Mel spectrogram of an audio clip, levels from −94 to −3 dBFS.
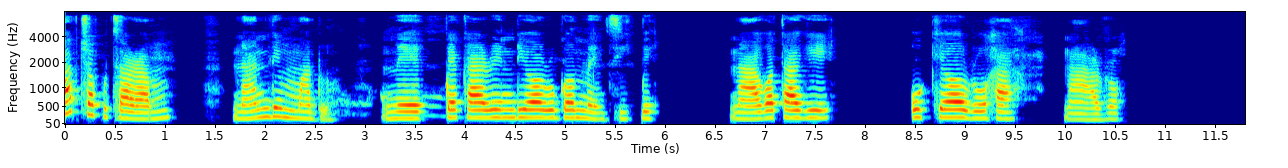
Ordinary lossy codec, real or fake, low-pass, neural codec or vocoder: AAC, 32 kbps; real; 7.2 kHz; none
